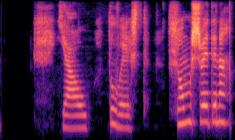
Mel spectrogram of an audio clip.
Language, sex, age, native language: Icelandic, female, 40-49, Icelandic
